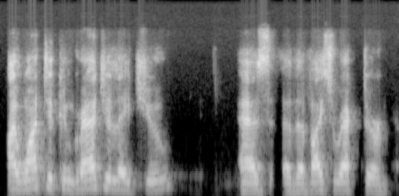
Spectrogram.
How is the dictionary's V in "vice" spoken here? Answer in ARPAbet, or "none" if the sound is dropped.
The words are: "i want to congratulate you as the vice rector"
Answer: V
